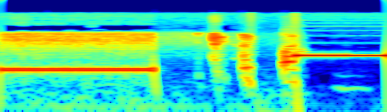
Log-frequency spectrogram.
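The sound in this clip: Telephone line tones open a prank call: a steady, fairly loud dial tone hums for under a second, breaks off into a few short bursts, then a single higher steady tone sounds alone to the end.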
